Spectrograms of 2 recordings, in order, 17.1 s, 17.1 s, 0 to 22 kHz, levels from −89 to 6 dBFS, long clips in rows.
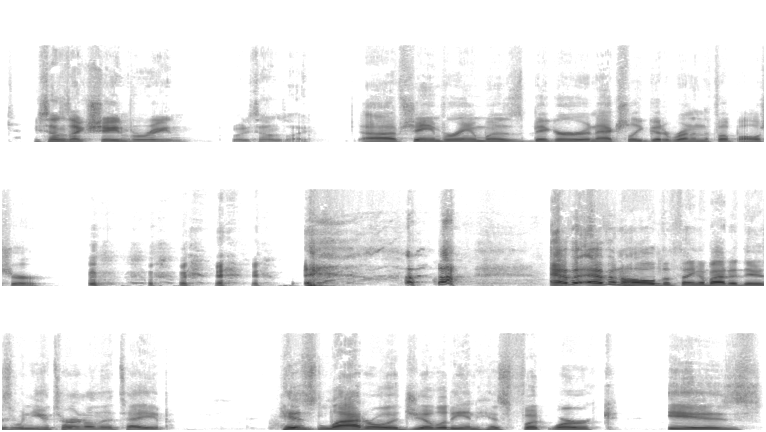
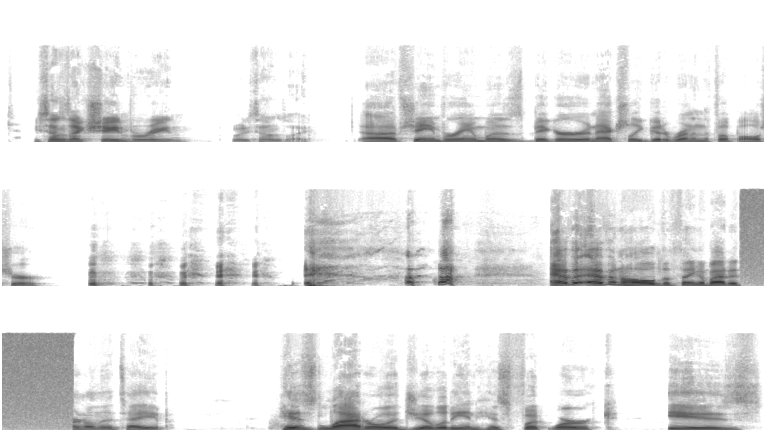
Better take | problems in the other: first | audio cutting out; filled with static; at 11 s for 0.5 s

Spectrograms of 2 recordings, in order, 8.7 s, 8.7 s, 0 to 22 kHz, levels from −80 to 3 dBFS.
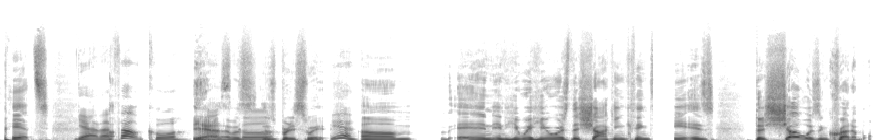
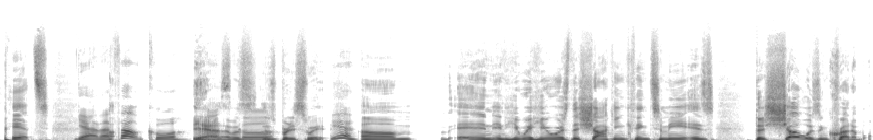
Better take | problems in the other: second | audio cutting out; at 6.5 s

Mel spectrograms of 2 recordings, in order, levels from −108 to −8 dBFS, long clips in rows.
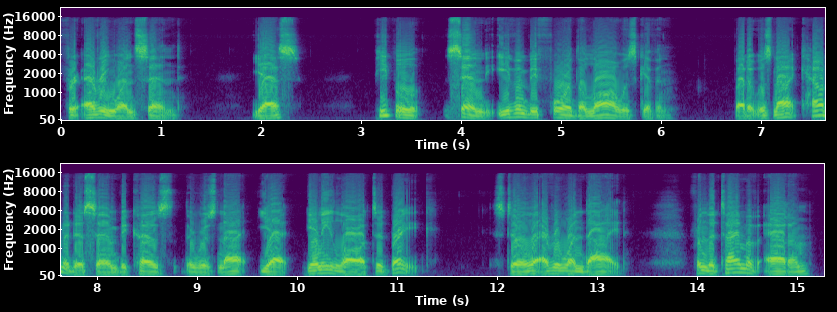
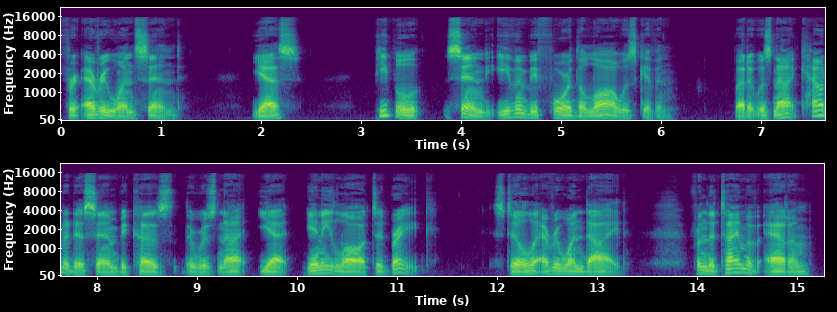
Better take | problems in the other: second | distortion; heavy; 11% of the sound clipped

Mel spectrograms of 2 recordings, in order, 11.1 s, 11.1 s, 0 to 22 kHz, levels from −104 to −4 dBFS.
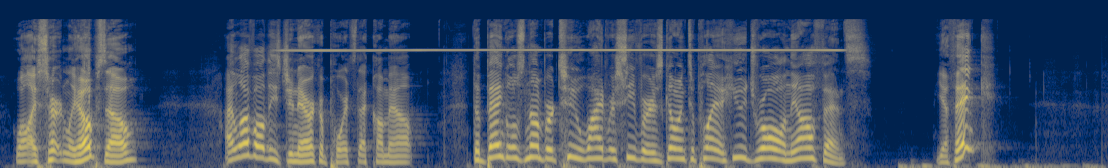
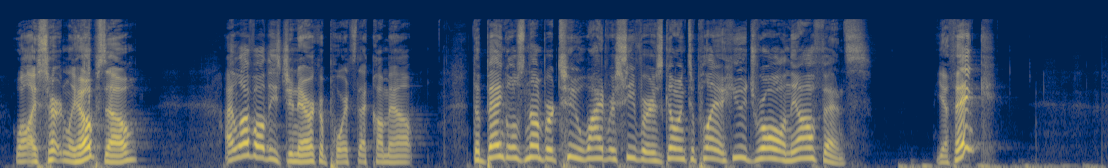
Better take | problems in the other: second | high-pitched whine; noticeable; from 3 to 8.5 s; 6.5 kHz, 10 dB below the speech

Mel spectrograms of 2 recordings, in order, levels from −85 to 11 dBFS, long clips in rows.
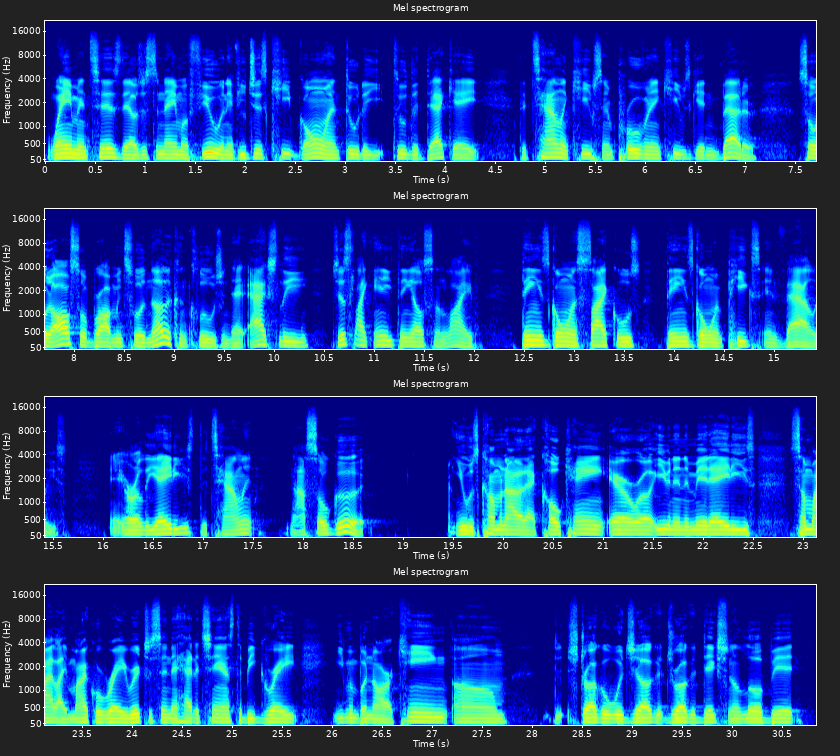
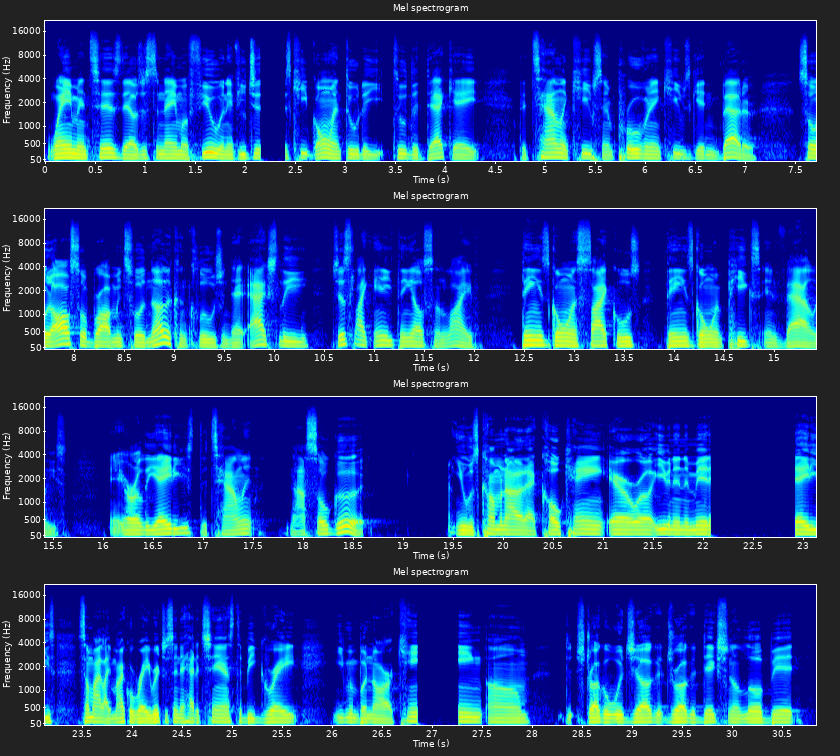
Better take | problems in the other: first | audio freezing; at 2 s, at 22 s for 1 s and at 27 s

